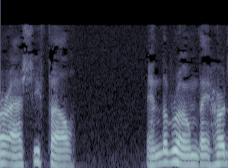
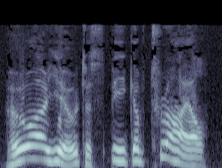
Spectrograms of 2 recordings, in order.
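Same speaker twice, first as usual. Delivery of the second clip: querulous autocratic man, loud and drawn out; Baron Harkonnen; 4 semitones higher, 6 dB louder, slower than usual. A narrator's reading. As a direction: demand slowly with self-indulgent scorn. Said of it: "that of a querulous man".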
